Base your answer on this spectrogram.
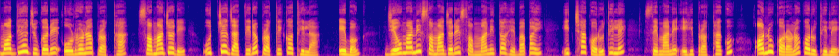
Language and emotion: Odia, neutral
